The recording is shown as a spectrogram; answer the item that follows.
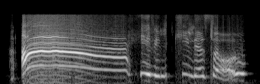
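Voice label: French female; Pirates Of The Caribbean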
